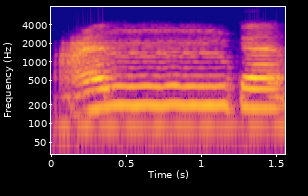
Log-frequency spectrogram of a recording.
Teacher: نون ساکن کے بعد حروف اخفا میں سے کاف ہے، نوز میں ساؤنڈ لے کے جائیں گے، اخفا کریں گے۔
